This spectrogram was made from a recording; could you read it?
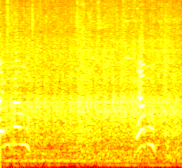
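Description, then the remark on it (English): A dark green water truck's engine rumbles steadily at low pitch throughout as the truck inches back and forth to line up under a hose for filling with water, while a worker on top of the truck shouts commands to the driver twice in brief shouts over it. “He maneuvers the truck, inching back and forth until the filling flap on top of the roof is directly below the frayed hose.”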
